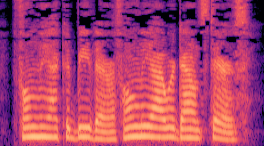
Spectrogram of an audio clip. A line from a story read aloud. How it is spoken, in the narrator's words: he exclaimed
